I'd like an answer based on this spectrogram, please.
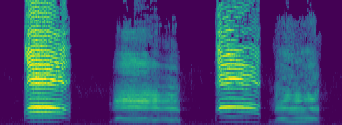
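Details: Two pairs of sheep bleats: each pair opens with a loud, high, shaky bleat and is answered by a quieter, lower, longer bleat, with brief silences between calls.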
